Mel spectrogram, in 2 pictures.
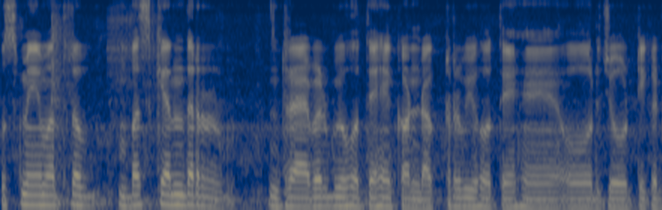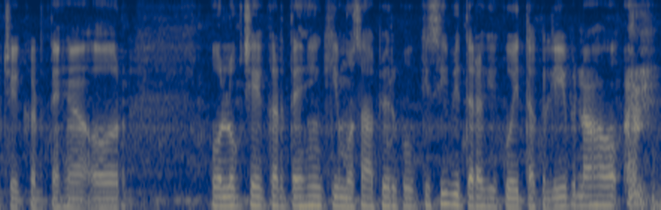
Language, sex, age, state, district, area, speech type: Urdu, male, 18-30, Uttar Pradesh, Siddharthnagar, rural, spontaneous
